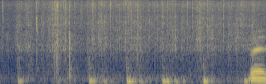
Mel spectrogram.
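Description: Fried rice being stirred in a nonstick skillet: a silicone spatula makes short, irregular scraping and tossing strokes through the rice and vegetables over a light frying sizzle.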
